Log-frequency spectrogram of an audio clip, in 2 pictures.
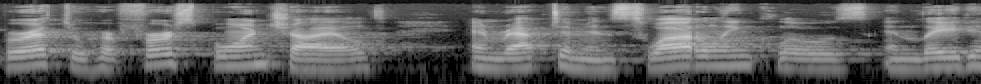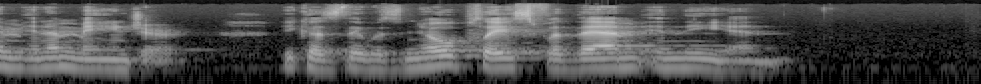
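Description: A middle-aged woman reads aloud calmly.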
